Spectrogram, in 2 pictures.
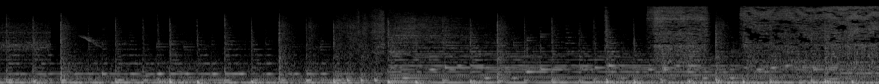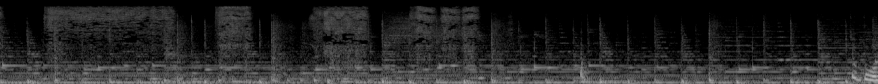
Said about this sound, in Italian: Ora passiamo al plastic spray.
